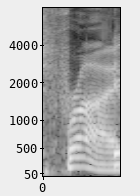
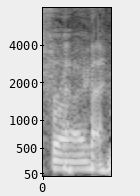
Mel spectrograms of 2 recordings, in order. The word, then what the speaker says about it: Frey: It's Fry. – It's but, Fry. Uh, um, it's spelled it's Frey. Pronounced Frey. – Um, Glenn, not pronounced. It's spelled. – Frey. It's spelled Frey. Pronounced Fry.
